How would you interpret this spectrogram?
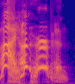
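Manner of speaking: high, slow cartoon princess; sweet squeaky princess voice; Princess Daisy voice. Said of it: "the Princess Daisy voice".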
